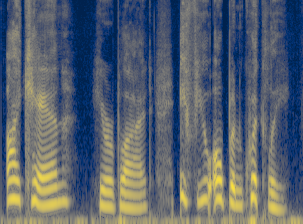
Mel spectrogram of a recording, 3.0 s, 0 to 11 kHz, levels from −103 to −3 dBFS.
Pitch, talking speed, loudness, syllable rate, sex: 205 Hz, 160 wpm, -18 LUFS, 4.6 syllables/s, female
